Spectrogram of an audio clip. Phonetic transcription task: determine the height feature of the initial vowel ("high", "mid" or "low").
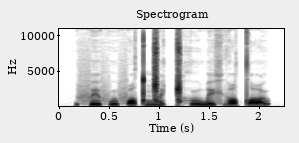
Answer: high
